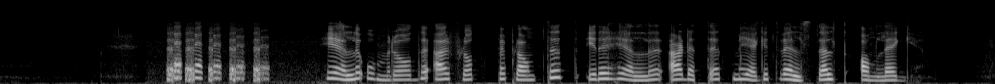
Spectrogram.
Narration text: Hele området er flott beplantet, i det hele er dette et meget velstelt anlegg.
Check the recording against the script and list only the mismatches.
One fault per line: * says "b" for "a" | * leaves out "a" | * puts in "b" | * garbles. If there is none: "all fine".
all fine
